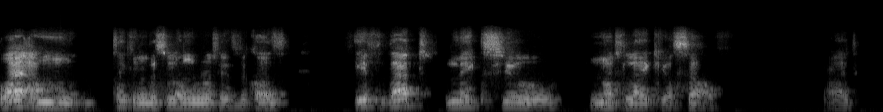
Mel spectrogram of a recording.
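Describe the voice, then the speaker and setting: Very slowly, a man speaks with long, frequent pauses. His loudness swings widely. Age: 30s. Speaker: podcast co-host. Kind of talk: casual panel discussion. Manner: halting, many repetitions.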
